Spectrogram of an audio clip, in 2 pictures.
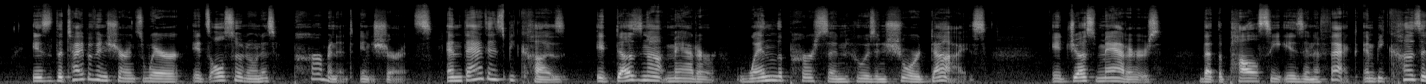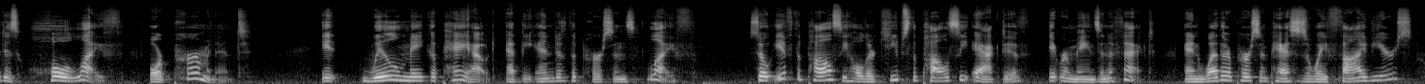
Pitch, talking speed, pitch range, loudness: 145 Hz, 160 wpm, 125-180 Hz, -23 LUFS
